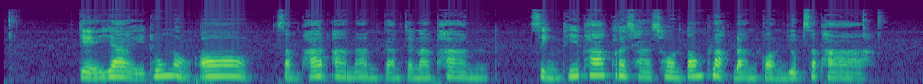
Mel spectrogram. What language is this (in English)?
Thai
